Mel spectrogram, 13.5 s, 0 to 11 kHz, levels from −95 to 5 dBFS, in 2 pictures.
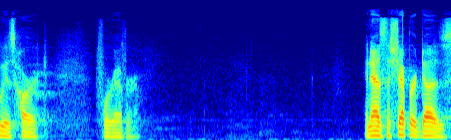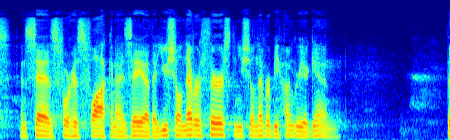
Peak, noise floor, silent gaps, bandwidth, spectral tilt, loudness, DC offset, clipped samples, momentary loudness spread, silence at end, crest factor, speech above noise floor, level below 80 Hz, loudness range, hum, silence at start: -2 dBFS; -71 dBFS; none; 8.4 kHz; -6.5 dB/octave; -22 LUFS; under 0.1%; under 0.1%; 15 LU; 0 s; 22 dB; 50 dB; -58 dBFS; 19 LU; none; 0 s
